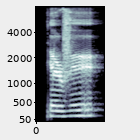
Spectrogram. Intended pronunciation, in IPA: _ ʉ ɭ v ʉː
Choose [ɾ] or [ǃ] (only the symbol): ɾ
